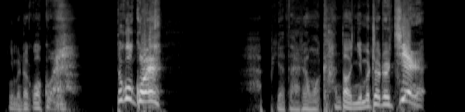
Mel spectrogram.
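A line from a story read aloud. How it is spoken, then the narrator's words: Shouting. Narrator (Chinese): 袁平大喊道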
